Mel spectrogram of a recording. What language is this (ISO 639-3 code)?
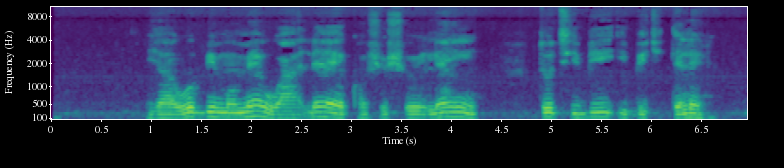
yor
